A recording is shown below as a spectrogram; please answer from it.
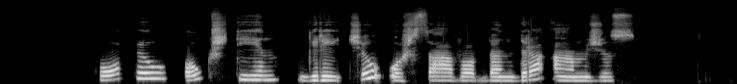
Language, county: Lithuanian, Panevėžys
